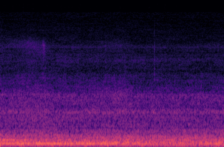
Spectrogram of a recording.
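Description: A car drives along a residential street in the Mar Vista area, heard from inside as a steady, low engine and road rumble that holds even throughout, with no talking.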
